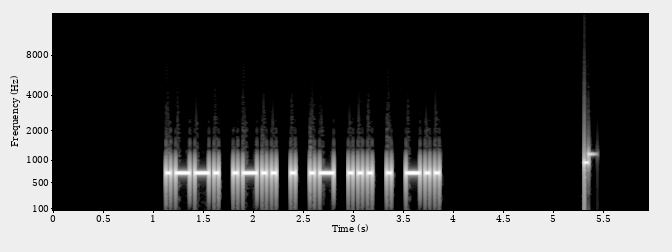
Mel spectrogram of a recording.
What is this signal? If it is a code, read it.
Morse code, heard as a keyed tone, about 25 wpm, 700 Hz. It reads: PLEASED
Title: Seven Letter Words - 25wpm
